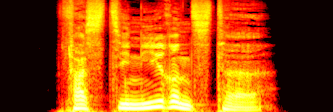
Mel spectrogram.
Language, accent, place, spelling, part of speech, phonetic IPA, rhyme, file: German, Germany, Berlin, faszinierendste, adjective, [fast͡siˈniːʁənt͡stə], -iːʁənt͡stə, De-faszinierendste.ogg
- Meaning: inflection of faszinierend: 1. strong/mixed nominative/accusative feminine singular superlative degree 2. strong nominative/accusative plural superlative degree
